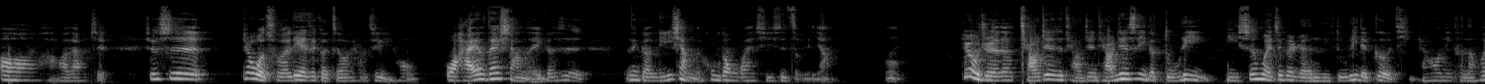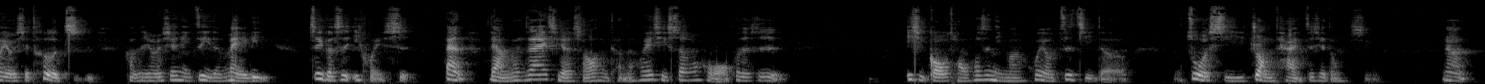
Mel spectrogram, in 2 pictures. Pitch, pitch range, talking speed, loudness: 190 Hz, 170-230 Hz, 290 characters per minute, -31 LUFS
